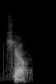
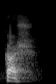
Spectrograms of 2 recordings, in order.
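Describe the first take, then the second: First: It is said the usual everyday ksha way. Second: It is said as separate k and sh sounds. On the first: This is how people commonly say it. "लेकिन हम बोलते क्या इसे" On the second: This is how the letter should really sound. "जो actual उच्चारण है वो ऐसा होना चाहिए"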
